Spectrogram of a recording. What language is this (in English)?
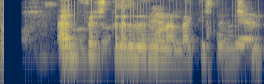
Icelandic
